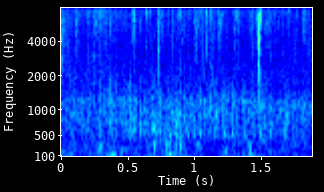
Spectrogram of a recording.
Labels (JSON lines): {"label": "biophony, rattle response", "recorder": "SoundTrap 500"}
